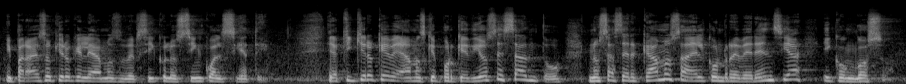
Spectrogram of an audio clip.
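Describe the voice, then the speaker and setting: A man's voice: on the high side, normal speed, fairly bright tone, a little hiss or hum. A middle-aged man with a Guatemalan Spanish accent, preaching a sermon in an instructive manner with rhetorical questions and repetition. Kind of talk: sermon with Bible reading and personal anecdote.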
